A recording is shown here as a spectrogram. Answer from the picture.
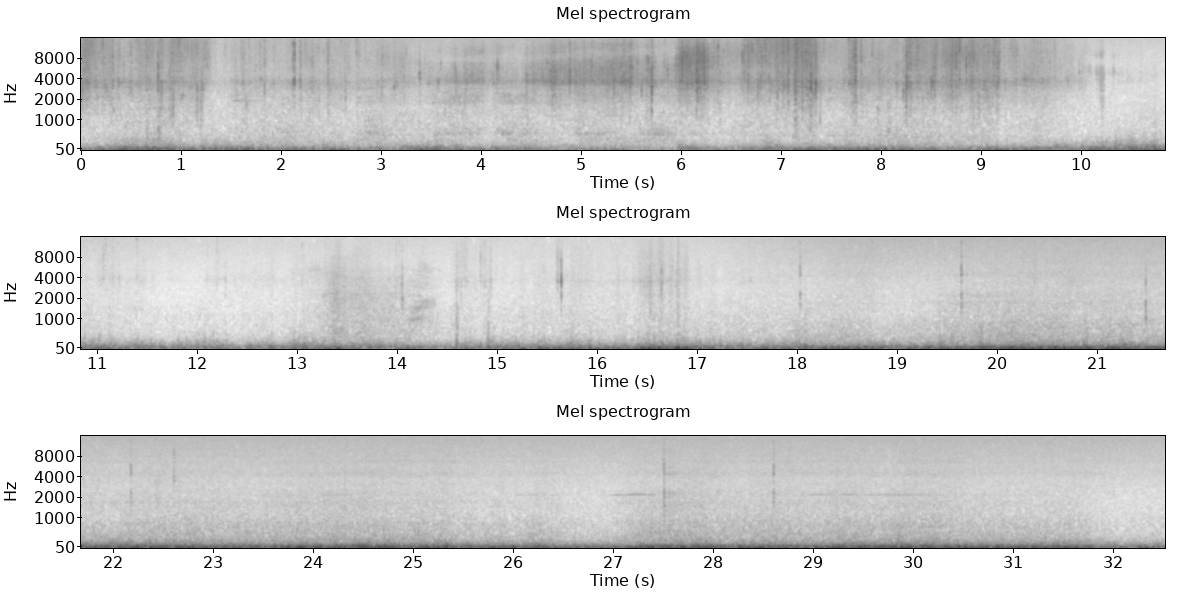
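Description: Wind buffeting the microphone, heard as a steady low rumble that gets louder in the second half. For the first ten seconds, dry cane stalks crackle and snap as someone pushes through them.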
